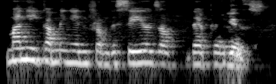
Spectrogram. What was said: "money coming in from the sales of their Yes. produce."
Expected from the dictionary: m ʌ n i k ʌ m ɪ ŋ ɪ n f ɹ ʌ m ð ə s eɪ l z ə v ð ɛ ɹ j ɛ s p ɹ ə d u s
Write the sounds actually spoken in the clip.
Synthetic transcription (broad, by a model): m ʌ n i k ʌ m ɪ ŋ ɪ n f ɹ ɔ m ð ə s eɪ l z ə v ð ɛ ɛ p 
